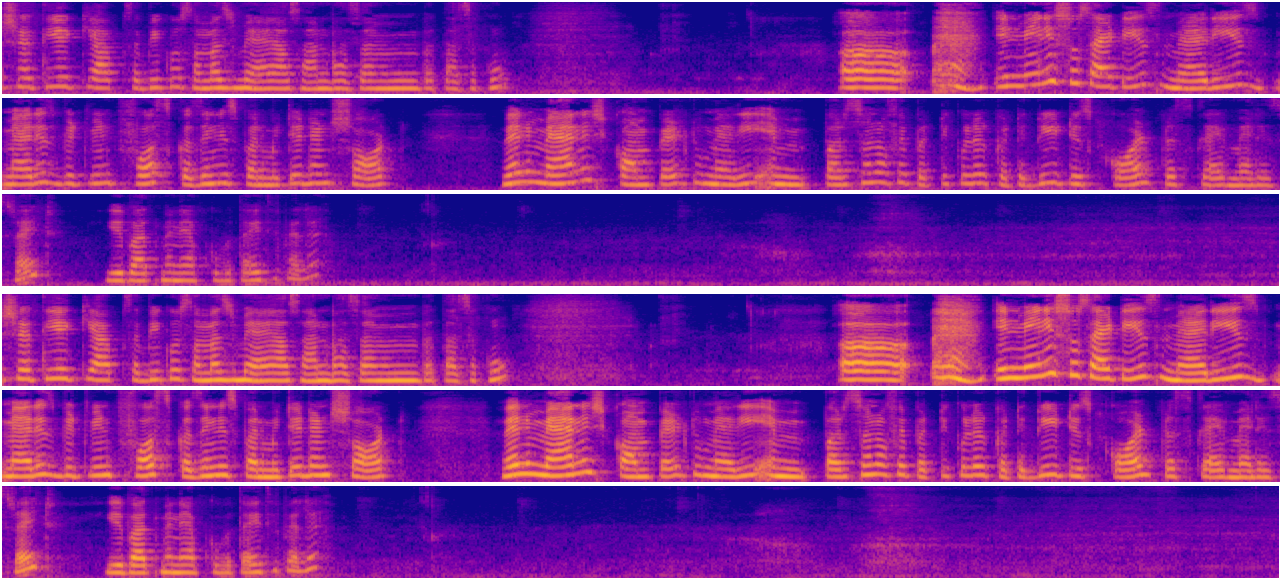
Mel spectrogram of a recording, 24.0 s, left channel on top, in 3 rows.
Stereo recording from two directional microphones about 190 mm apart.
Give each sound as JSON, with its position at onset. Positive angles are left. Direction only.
{"t": 0.0, "sound": "a woman's voice", "side_deg": -45}
{"t": 5.2, "sound": "a woman's voice", "side_deg": -45}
